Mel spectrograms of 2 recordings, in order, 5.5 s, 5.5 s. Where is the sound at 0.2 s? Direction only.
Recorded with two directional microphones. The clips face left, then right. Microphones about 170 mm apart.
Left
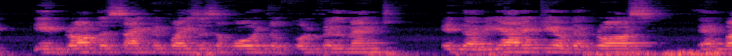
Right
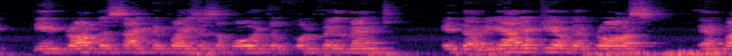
Centre (ahead or behind).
